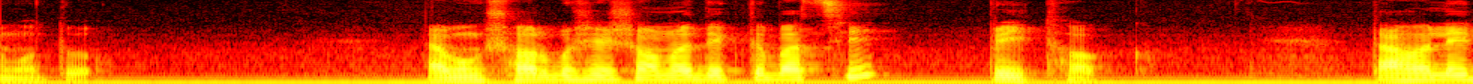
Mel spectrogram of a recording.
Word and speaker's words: সর্বশঃ: পদে আসচ এরপর আছে সর্বশ শব্দের শেষে বিসর্গ থাকলে অর্ধেক হ এর মত উচ্চারণ হয় সর্বশা এবং শেষে রয়েছে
